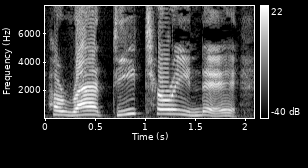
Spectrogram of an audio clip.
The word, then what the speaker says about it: hereditary: hereditary 이 부분에 강세 주시면 됩니다. 그래서 hereditary인데 이 D 사운드가 보시면 아시겠지만 E와 I 소리 자체도 모음 사이에 자리 잡고 있기 때문에 D사운드가 아니라 R에 가까운 소리로 들려서 hereditary 이렇게 발음이 됩니다.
